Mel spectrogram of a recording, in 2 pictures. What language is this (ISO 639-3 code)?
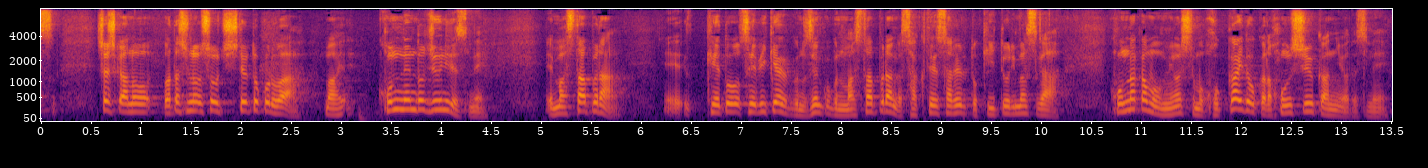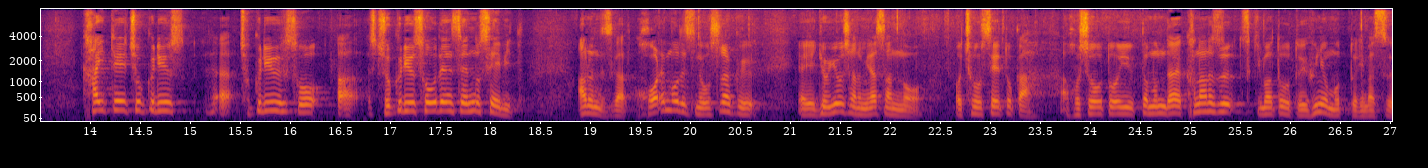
jpn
